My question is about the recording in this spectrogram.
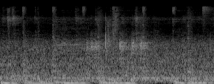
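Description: Soft background music with a faint steady beat, over a low rumble.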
